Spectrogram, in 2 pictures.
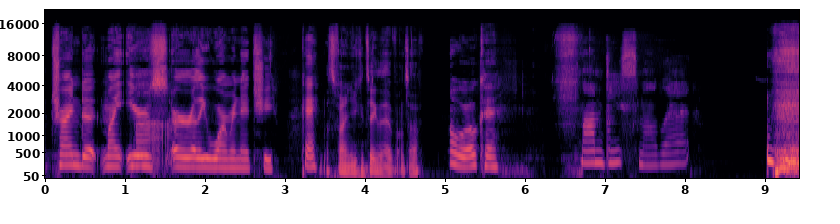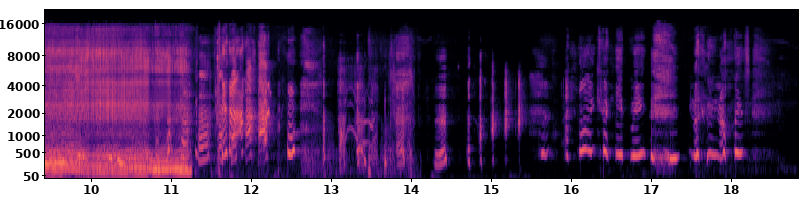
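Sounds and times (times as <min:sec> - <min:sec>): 
speech: 0:00.1 - 0:05.8, 0:06.4 - 0:08.2, 0:09.0 - 0:14.6, 0:16.2 - 0:18.5
child talking: 0:01.0 - 0:01.8, 0:06.6 - 0:08.2
child imitating snoring: 0:01.1 - 0:01.7, 0:09.0 - 0:11.3
child giggling: 0:10.8 - 0:18.2.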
